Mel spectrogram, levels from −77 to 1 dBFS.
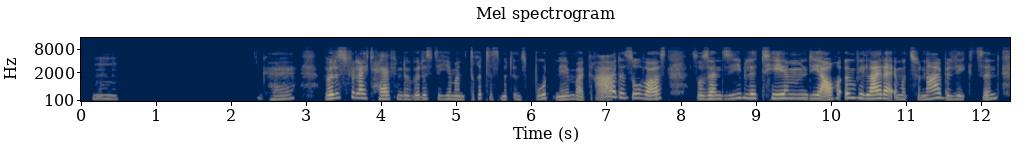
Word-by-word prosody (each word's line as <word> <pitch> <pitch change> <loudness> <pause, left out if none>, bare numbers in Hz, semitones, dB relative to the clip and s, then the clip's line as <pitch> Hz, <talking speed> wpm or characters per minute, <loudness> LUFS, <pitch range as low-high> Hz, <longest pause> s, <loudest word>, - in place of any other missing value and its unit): Mhm. 195 -2 -12 1.9
Okay, 190 +1 -10 0.4
würde 220 +5 +3
es 260 - +1
vielleicht 245 -5 0
helfen, 200 0 0
du 195 -1 -7
würdest 205 +1 -4
dir 190 - -9
jemand 185 -2 -6
Drittes 225 -4 -7
mit 170 0 -10
ins 160 -4 -9
Boot 210 +6 -7
nehmen, 180 +4 -5
weil 180 -4 -1
grade 270 -4 +1
so 245 -2 -3
was 200 +4 +3 0.3
so 195 - -7
sensible 200 +5 -1
Themen, 225 -1 0
die 210 0 -2
ja - - +7
auch - - +2
irgendwie 250 -2 -1
leider 215 +1 +7
emotional 200 +5 +1
belegt 190 -5 -8
sind, 230 +5 -5
205 Hz, 145 wpm, -27 LUFS, 190-230 Hz, 1.9 s, ja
